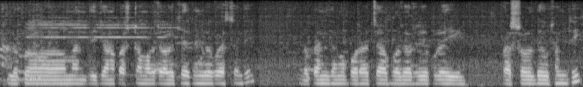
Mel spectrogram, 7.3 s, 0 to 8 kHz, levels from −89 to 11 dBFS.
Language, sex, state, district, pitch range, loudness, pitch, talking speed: Odia, male, Odisha, Khordha, 130-135 Hz, -14 LUFS, 130 Hz, 130 wpm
